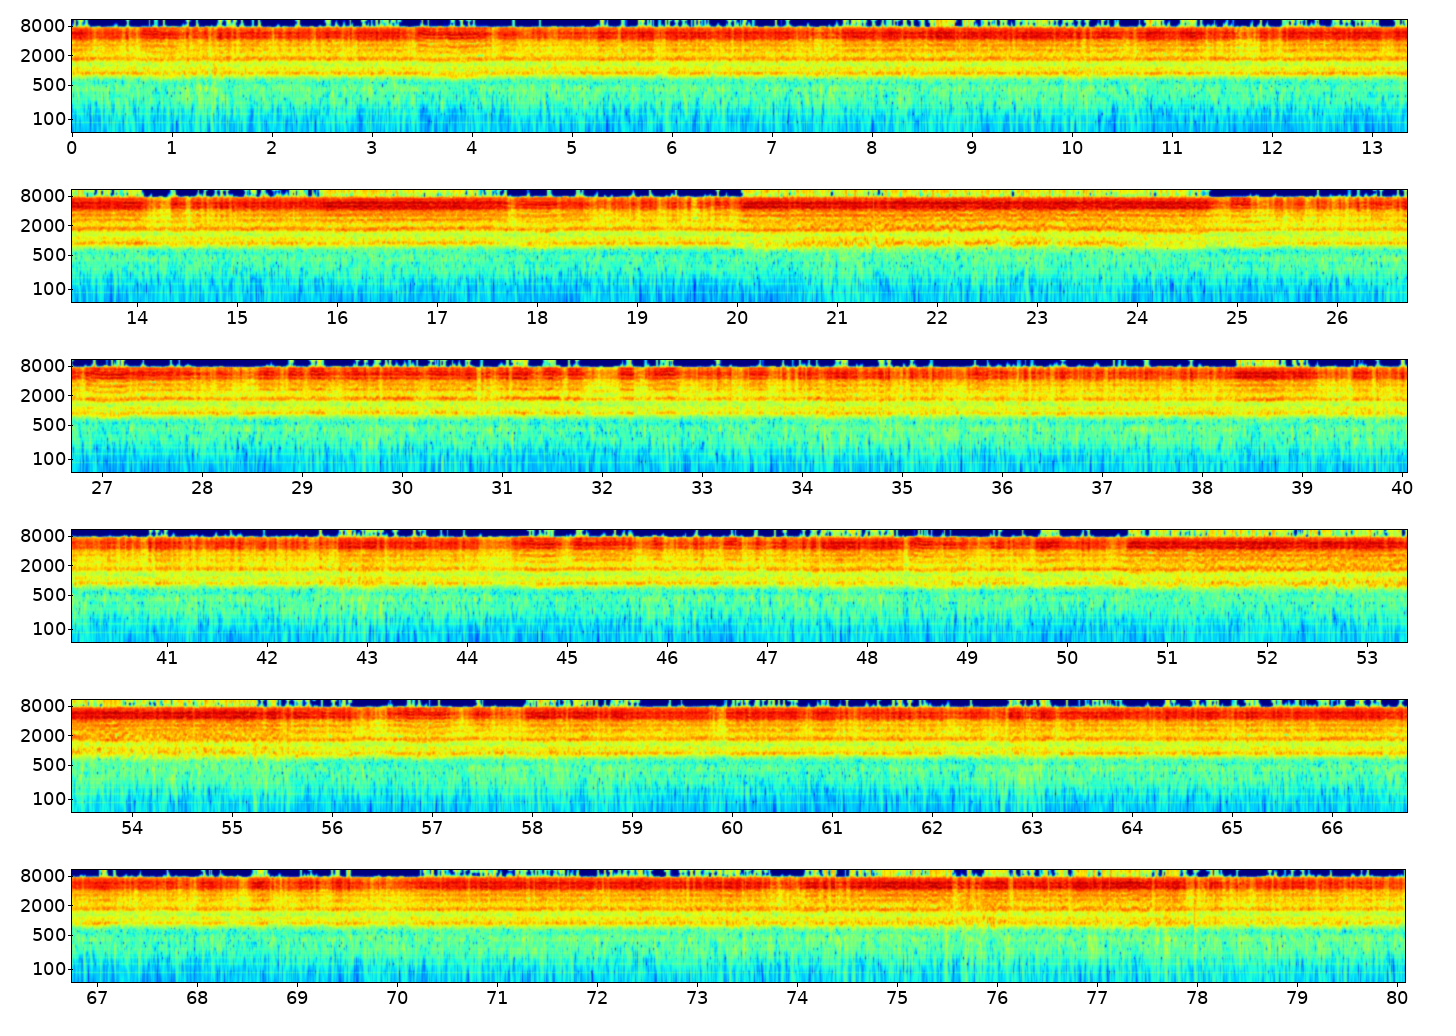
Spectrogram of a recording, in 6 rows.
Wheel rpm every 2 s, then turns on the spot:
230, 230, 230, 230, 230, 230, 230, 230, 230, 220, 200, 190, 210, 230, 230, 230, 230, 230, 240, 230, 230, 230, 230, 230, 220, 210, 190, 210, 220, 240, 230, 230, 230, 230, 230, 230, 230, 220, 220, 230.
none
